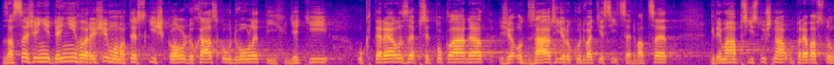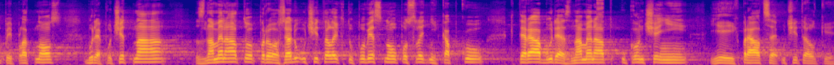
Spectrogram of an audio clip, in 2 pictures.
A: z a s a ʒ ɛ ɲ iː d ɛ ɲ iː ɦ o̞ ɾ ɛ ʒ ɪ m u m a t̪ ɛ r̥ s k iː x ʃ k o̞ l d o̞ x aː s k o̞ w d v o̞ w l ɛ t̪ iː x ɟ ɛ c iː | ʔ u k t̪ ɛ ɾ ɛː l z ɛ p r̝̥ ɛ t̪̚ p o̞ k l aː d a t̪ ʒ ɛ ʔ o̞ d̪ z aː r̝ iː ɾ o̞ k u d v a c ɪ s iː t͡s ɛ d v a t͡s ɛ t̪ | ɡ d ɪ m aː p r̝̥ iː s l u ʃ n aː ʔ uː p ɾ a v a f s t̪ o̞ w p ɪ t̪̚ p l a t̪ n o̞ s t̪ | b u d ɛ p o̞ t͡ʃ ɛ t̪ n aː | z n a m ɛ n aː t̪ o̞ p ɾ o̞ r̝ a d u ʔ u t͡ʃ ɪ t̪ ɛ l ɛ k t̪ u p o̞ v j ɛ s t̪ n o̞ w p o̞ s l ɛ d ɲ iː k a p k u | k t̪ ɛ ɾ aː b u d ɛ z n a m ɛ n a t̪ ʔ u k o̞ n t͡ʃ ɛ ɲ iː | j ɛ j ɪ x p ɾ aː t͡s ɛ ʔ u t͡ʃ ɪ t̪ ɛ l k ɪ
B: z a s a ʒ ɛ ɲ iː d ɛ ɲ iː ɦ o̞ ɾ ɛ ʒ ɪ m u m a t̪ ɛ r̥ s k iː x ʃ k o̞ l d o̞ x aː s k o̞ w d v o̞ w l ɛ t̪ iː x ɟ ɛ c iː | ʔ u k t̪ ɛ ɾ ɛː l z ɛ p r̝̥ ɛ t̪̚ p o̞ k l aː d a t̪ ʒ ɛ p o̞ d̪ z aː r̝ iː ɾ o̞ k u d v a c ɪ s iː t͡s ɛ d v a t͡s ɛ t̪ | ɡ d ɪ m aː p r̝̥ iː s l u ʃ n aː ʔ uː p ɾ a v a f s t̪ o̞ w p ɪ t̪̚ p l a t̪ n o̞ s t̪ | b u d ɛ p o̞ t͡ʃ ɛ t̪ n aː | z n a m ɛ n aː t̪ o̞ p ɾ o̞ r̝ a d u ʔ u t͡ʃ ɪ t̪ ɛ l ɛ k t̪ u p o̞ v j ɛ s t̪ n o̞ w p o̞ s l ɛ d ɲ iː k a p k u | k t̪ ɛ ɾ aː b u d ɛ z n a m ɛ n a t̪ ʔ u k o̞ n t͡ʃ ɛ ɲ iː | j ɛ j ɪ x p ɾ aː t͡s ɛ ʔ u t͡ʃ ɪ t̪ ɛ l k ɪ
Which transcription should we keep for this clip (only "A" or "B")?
A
